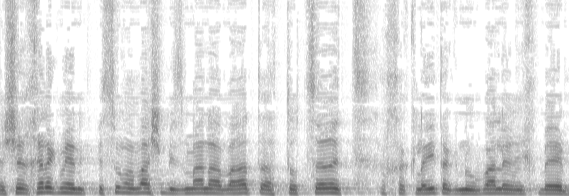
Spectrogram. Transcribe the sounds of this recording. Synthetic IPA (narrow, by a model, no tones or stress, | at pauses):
kaːʃeʁχe̞lekmeemnit̪pesumamaʃbezmanaːvaʁat̪at̪ot͡se̞ʁet̪haχaklait̪haɡnuvaleʁiχbeem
